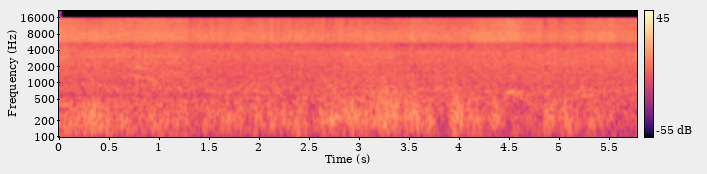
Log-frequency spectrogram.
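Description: Steady rushing noise of sea surf washing on the shore.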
